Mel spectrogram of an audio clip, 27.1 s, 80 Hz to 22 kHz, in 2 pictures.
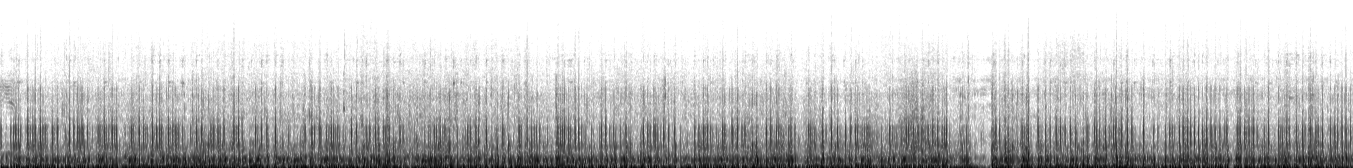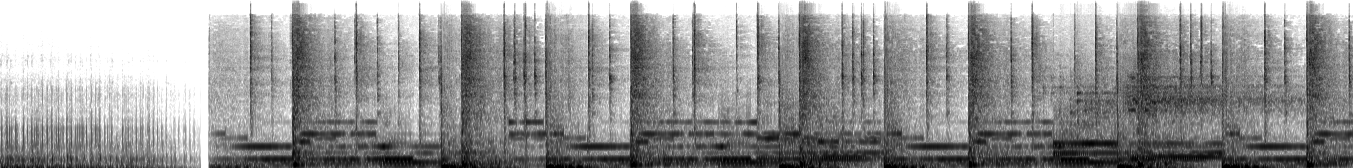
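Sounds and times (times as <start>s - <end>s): wind buffeting microphone: 0.0s - 15.6s.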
